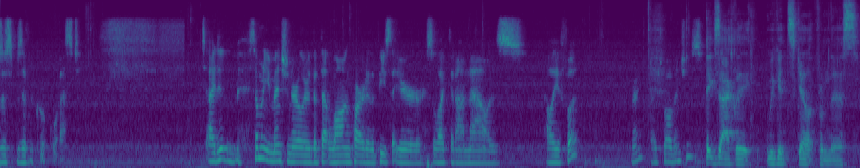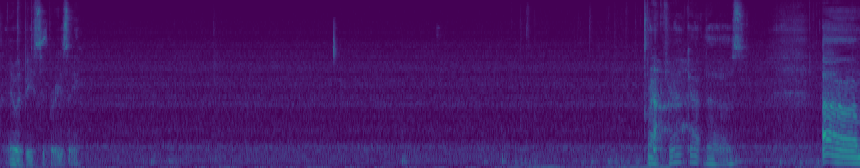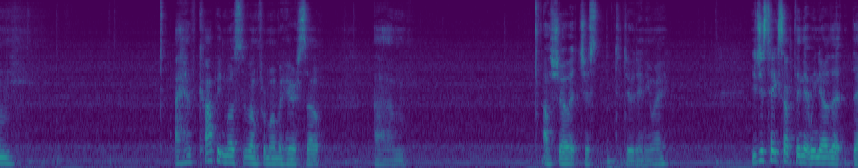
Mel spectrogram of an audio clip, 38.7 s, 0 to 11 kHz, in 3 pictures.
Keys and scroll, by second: 0.0-3.0 typing, 4.0 v, 5.0 x, 5.3 v, 7.1 m, 8.5-10.1 typing, 13.2 r, 20.4-22.3 typing, 23.3 x, 24.4-27.3 typing, 29.2 x, 30.1 x, 31.0 space, 32.0 space, 34.8 m, 36.6 x, 37.9 space.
